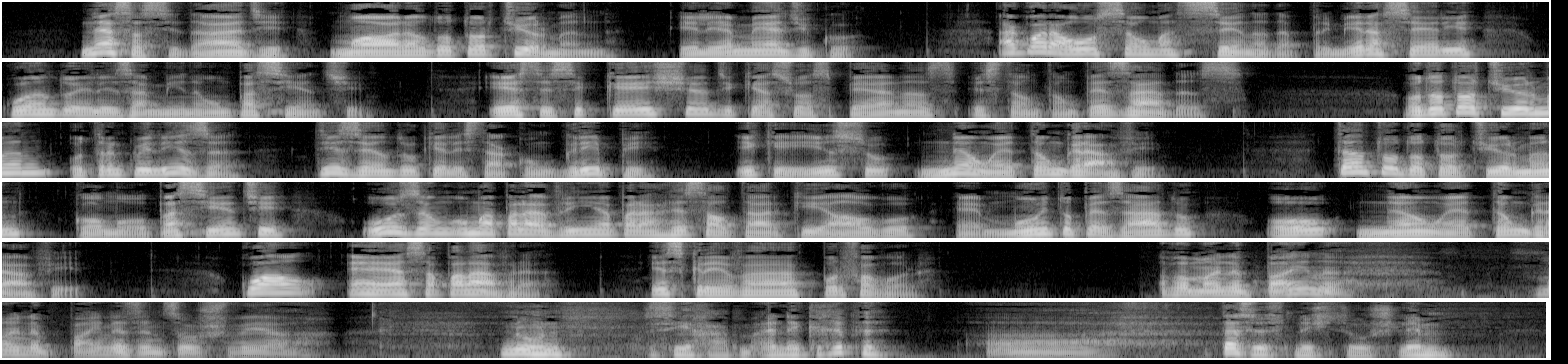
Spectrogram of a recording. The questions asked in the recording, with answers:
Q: Qual é essa palavra?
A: E a última era a palavrinha zo, tão.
